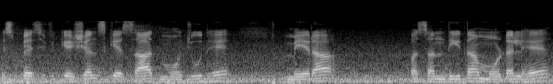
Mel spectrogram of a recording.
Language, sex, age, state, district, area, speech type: Urdu, male, 18-30, Delhi, New Delhi, urban, spontaneous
